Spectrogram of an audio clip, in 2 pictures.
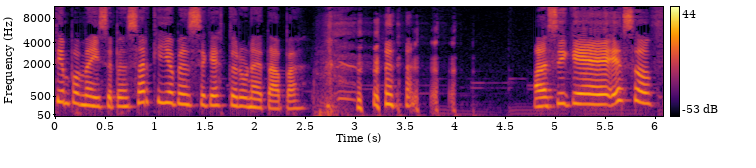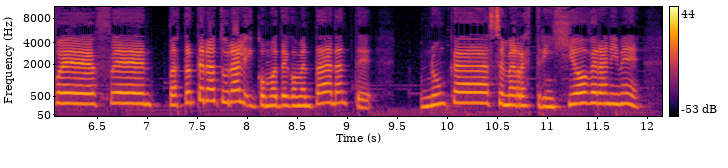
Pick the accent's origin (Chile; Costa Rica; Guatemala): Chile; Concepción, Biobío; yo soy de Concepción y hay un canal regional allá en Concepción que se ve solo allá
